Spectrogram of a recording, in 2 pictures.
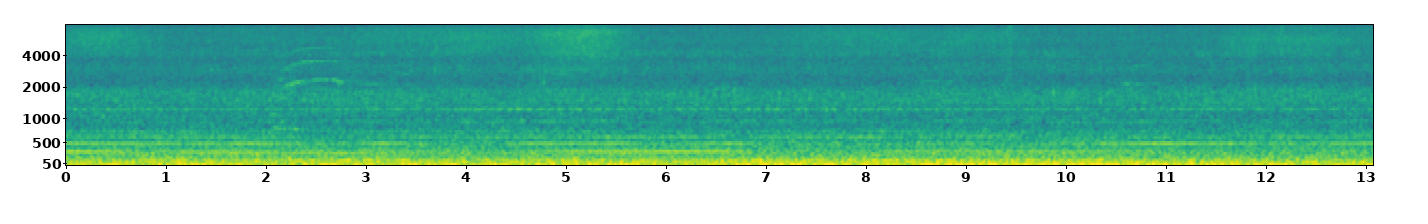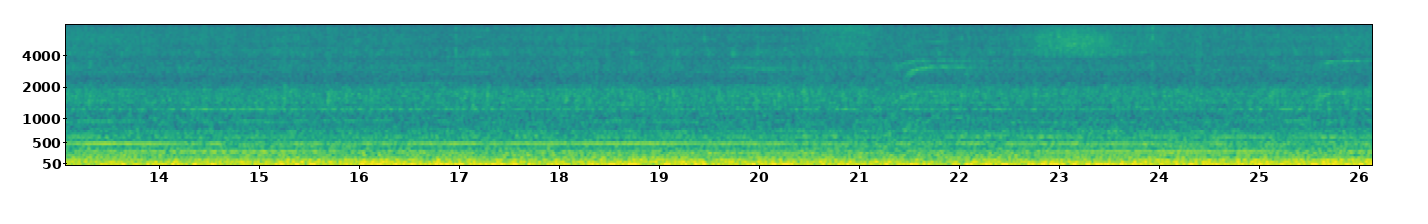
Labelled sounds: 21.3	22.1	killer whale, 1.6 to 4.2 kHz

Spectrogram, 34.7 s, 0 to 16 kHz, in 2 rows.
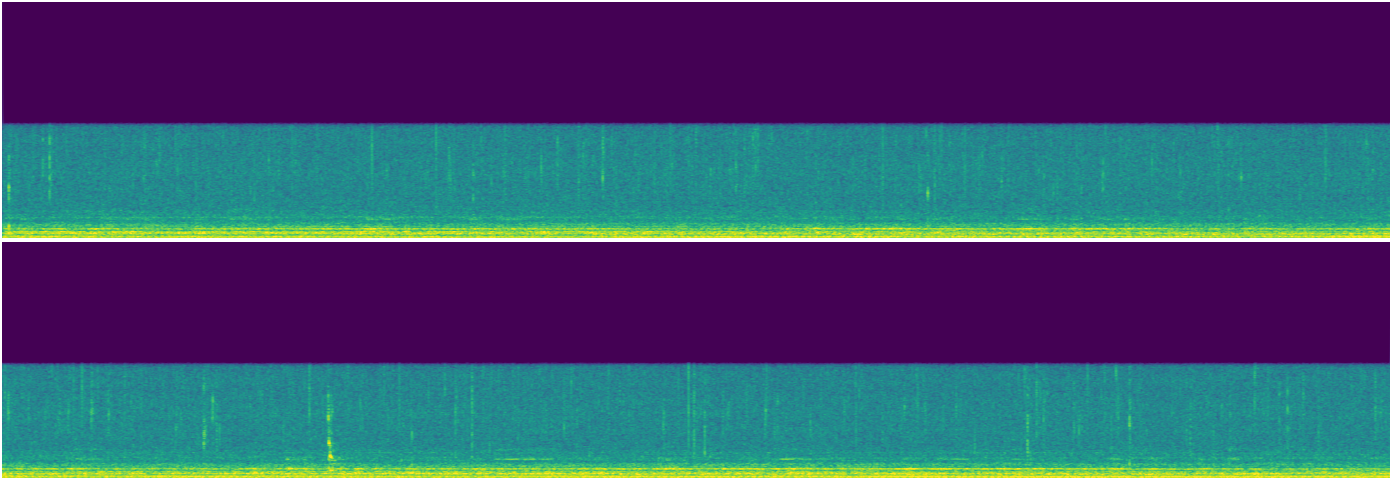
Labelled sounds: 23.5	23.8	vessel noise, 1.2 to 1.4 kHz
27.0	27.4	vessel noise, 1.2 to 1.4 kHz

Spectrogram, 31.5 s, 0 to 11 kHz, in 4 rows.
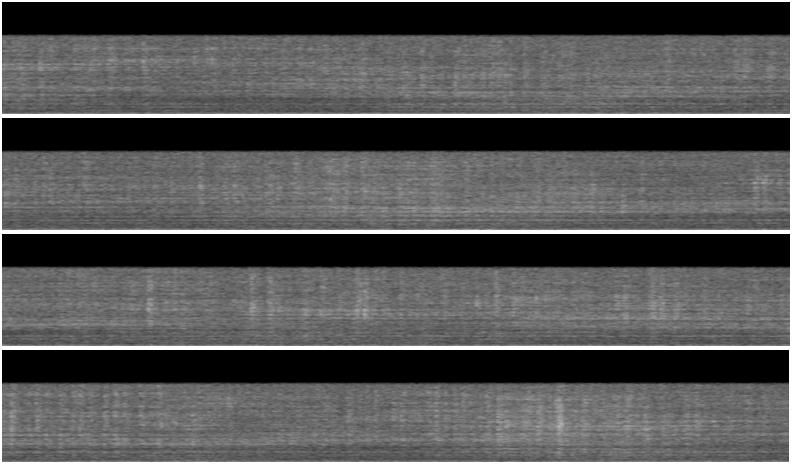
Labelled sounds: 18.1	18.4	vessel noise, 1.0 to 1.2 kHz
28.7	29.0	vessel noise, 3.6 to 6.2 kHz

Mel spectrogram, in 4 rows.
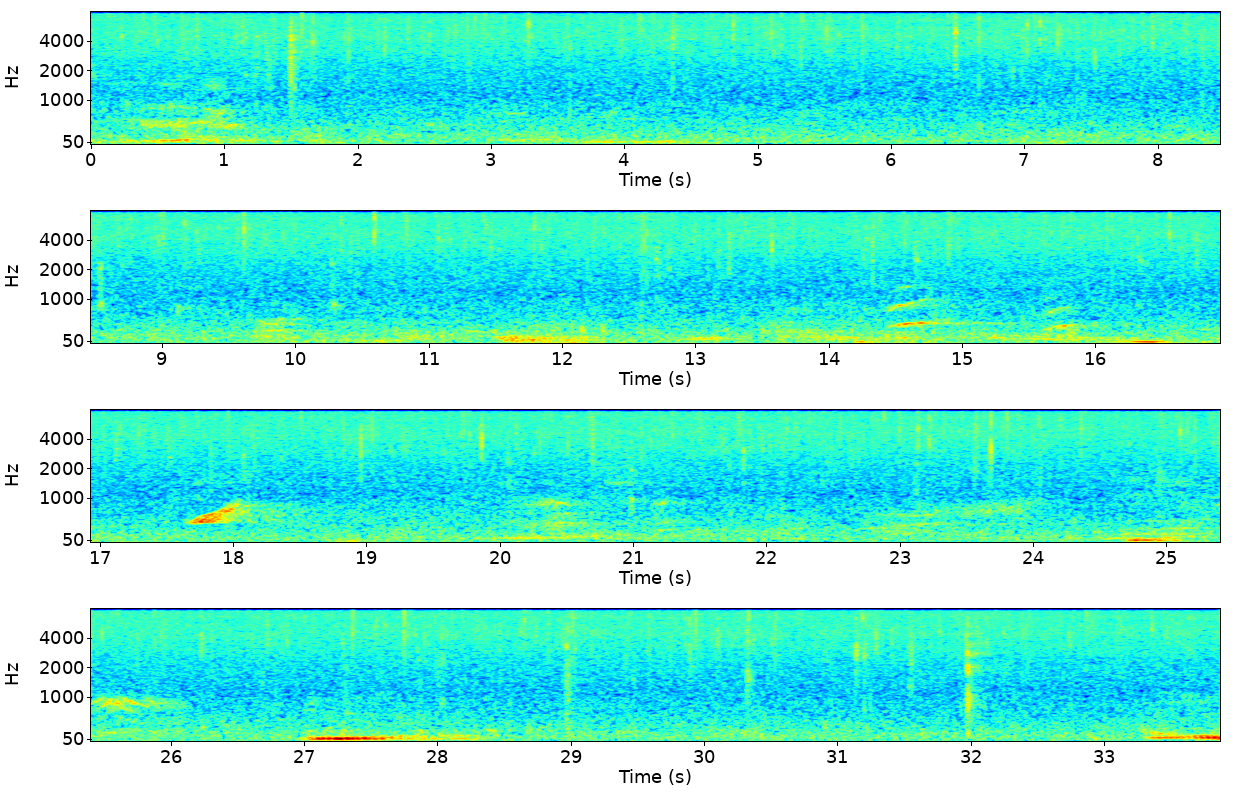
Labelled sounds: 14.4	14.8	humpback whale, 0.78 to 1.1 kHz
17.9	18.2	humpback whale, 0.78 to 0.97 kHz
20.2	20.6	humpback whale, 0.81 to 1.0 kHz
25.4	25.9	humpback whale, 0.78 to 1.1 kHz

